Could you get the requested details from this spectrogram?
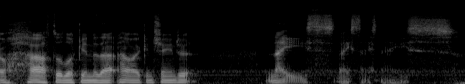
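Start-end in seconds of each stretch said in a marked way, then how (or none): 2.7-4.5 soft drawn-out murmur to himself; half-whispered, pleased, trailing off; murmured nice. Real, not acted.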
